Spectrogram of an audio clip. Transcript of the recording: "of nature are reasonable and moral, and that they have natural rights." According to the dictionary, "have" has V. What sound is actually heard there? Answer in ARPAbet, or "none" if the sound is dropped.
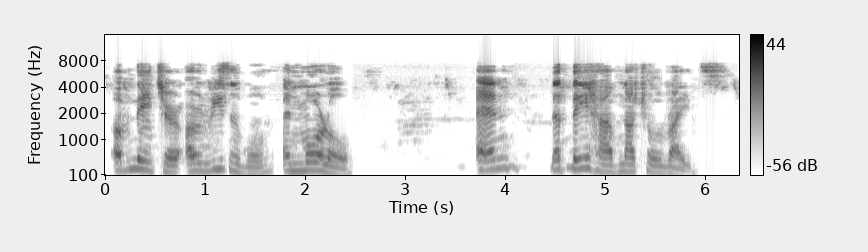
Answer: V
